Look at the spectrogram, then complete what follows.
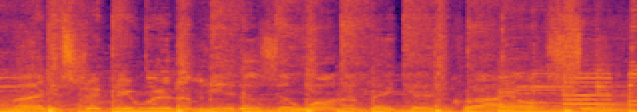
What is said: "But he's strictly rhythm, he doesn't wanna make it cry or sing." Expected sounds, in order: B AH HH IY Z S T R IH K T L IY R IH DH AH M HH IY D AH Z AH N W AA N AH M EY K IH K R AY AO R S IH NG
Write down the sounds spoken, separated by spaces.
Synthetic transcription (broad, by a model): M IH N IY S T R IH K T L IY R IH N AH M HH IY D AH Z AH N W AA N AH M EY K IH K R AY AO L S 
